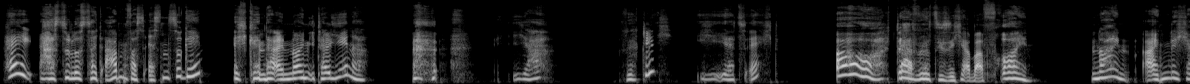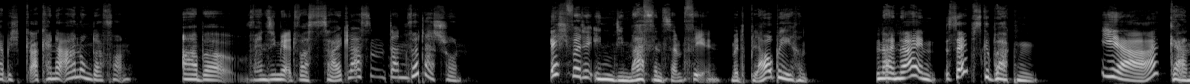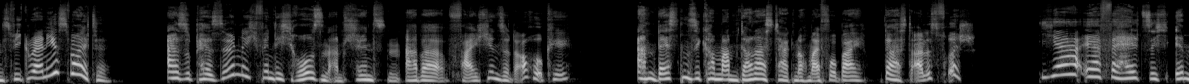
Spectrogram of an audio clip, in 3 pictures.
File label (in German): Synchron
